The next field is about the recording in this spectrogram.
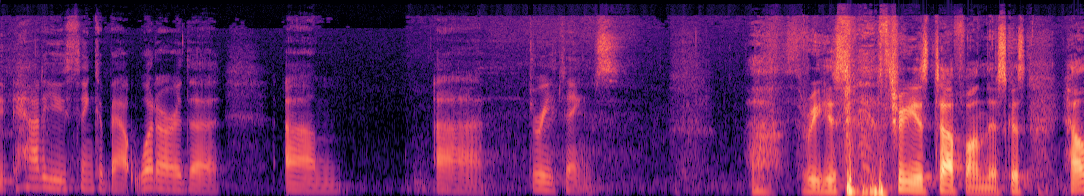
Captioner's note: laughs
